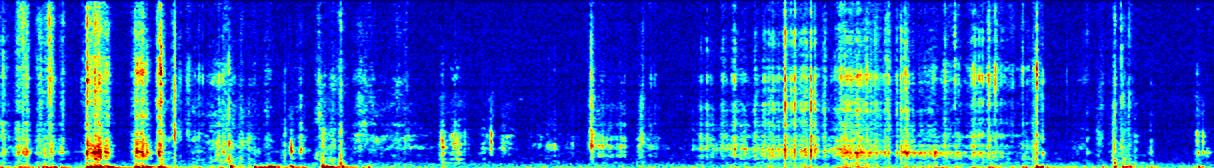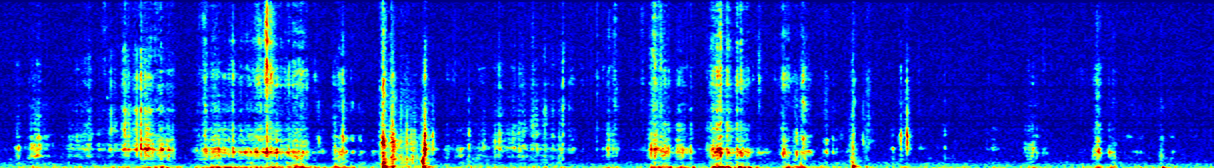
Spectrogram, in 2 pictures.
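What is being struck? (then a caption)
Bar of soap shaved by a blade. A utility knife shaves thin layers off a solid bar of blue sequin soap, exposing white soap beneath the blue coating. Bursts of crisp, gritty scraping alternate with sharp clicks and short pauses throughout.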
